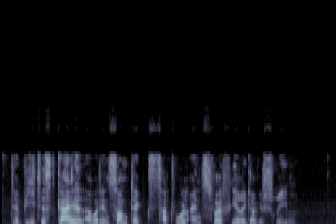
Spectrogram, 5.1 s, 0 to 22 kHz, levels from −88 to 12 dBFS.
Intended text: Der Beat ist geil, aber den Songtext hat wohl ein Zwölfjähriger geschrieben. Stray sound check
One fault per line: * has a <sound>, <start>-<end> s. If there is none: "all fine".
all fine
